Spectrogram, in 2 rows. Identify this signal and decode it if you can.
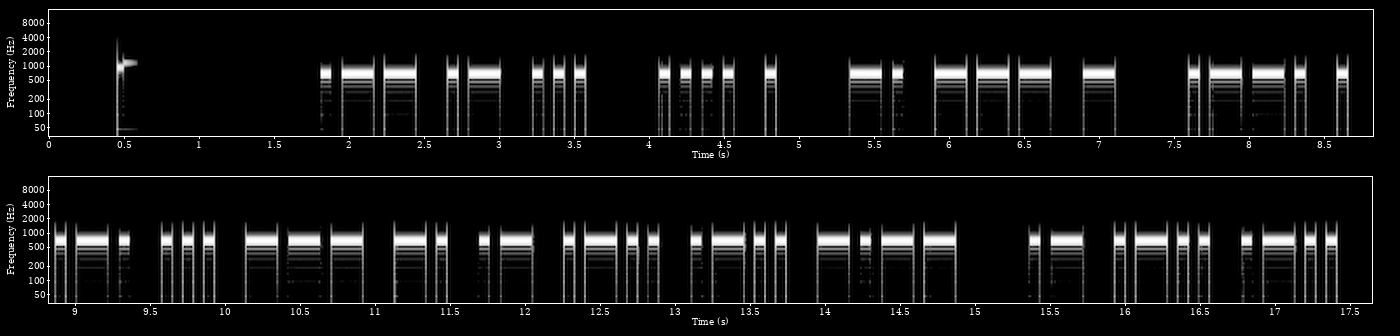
Morse code, heard as a keyed tone, about 17 wpm, 700 Hz. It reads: WAS HE NOT PERSONALLY ALL
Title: Sentences from Top 1400 Words 17wpm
